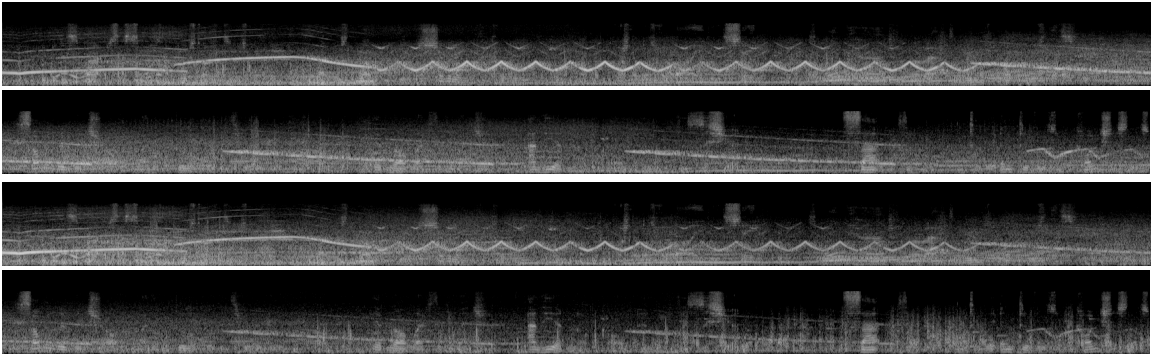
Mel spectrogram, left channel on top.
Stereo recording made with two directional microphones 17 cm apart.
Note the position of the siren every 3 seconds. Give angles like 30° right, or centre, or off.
10° right, 20° left, 40° left, 50° left, 50° left, 50° left, 60° left, 60° left.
